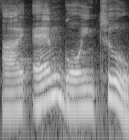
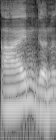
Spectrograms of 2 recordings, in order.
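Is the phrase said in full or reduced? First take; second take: full; reduced. First: Each word is said separately and in full. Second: It is said quickly with the words run together.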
